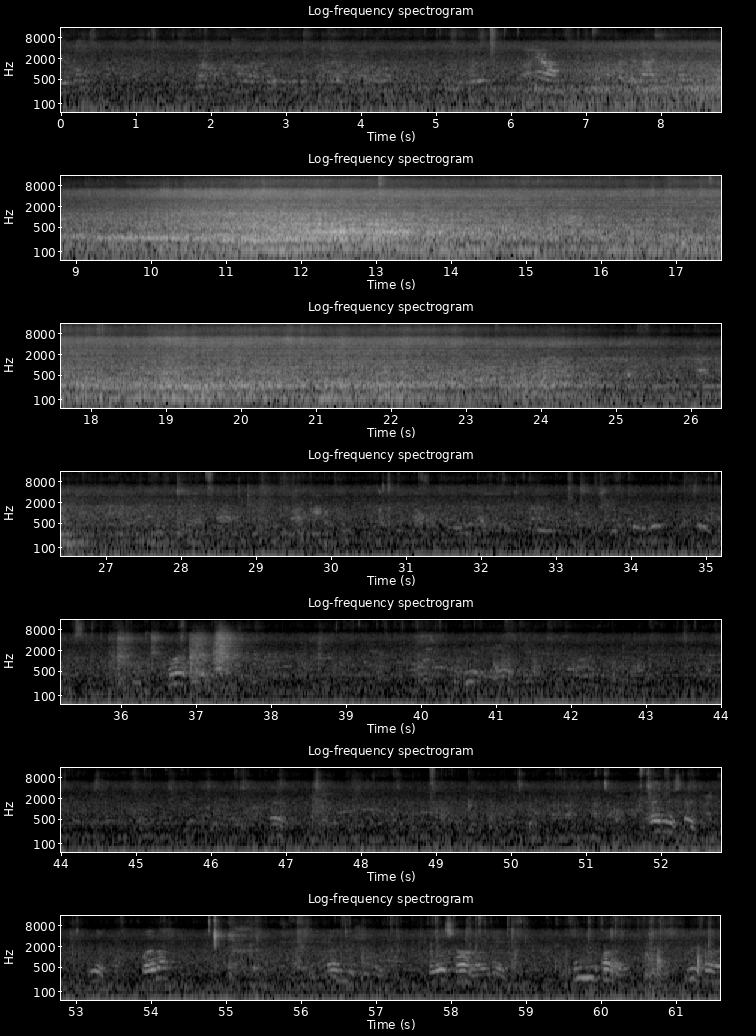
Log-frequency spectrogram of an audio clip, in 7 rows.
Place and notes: S+U Frankfurter Allee, Möllendorffstraße, Berlin, Deutschland - Frankfurter AlleeS-Bahn Station
For my multi-channel work "Ringspiel", a sound piece about the Ringbahn in Berlin in 2012, I recorded all Ringbahn stations with a Soundfield Mic. What you hear is the station Frankfurter Allee on an afternoon in June 2012.
20 June 2012, ~16:00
